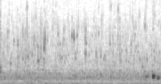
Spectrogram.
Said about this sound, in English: What about like a happy little stream tumbling down the side of a mountain?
